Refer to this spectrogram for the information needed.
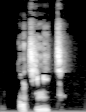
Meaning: moth repellent, mothproofer
- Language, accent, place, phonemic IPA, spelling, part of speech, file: French, France, Lyon, /ɑ̃.ti.mit/, antimite, noun, LL-Q150 (fra)-antimite.wav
